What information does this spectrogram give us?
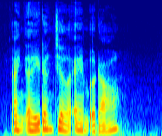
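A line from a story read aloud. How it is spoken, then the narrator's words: Tearful, soft. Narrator (Vietnamese): Vẻ mặt Bộ Hoài Vũ rừng rưng, khẽ nói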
